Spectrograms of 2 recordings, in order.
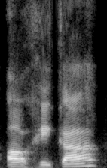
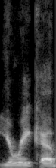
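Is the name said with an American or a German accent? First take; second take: German; American. First: The name is said with German sounds. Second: The name is said with an American accent. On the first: "it's actually like Ulrika. So like you like roll the L and the R" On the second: "you announce it in American"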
